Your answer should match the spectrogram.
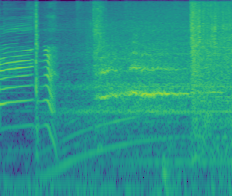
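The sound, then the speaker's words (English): A car's engine revs and drops as tires skid and squeal through a handbrake slide while turning into an alley, loud, with a sharp burst of noise near the start and again near the end. “If we try the handbrake slide again.”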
